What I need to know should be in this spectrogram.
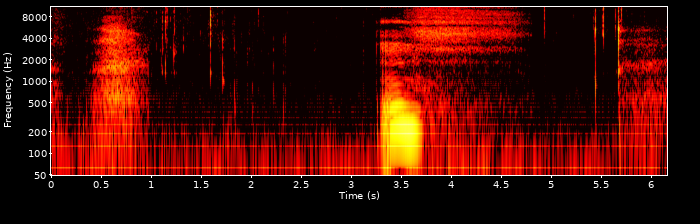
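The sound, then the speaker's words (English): Wet, soft chewing of gum with a few faint smacks and clicks, broken by a brief vocal sound midway, all fairly quiet. “Let me just reach down and grab a little bit of this gum.”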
